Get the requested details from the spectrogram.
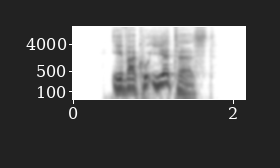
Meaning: inflection of evakuieren: 1. second-person singular preterite 2. second-person singular subjunctive II
- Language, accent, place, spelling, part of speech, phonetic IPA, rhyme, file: German, Germany, Berlin, evakuiertest, verb, [evakuˈiːɐ̯təst], -iːɐ̯təst, De-evakuiertest.ogg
